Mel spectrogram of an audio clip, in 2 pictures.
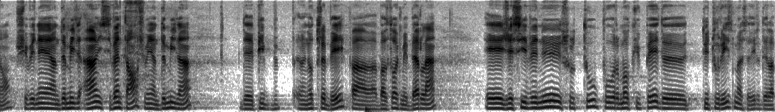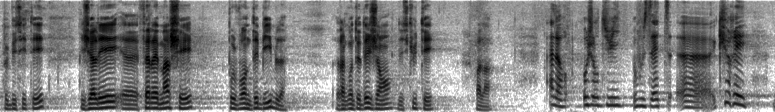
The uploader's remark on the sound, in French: enregistrée le 9 avril dans l'église de Bazoches-les-Gallerandes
